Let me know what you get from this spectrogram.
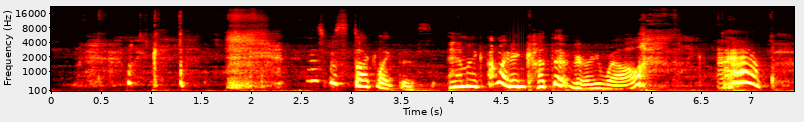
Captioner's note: laughs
